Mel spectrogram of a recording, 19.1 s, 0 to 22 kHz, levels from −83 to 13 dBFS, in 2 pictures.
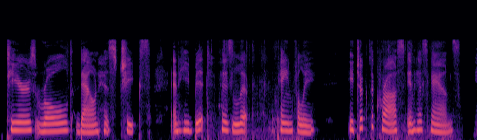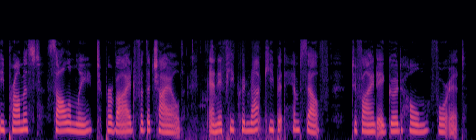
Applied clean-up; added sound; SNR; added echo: neural separator model SepFormer DNS4.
